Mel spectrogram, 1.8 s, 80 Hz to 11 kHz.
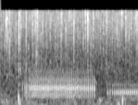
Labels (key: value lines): label: biophony, croak
recorder: SoundTrap 500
